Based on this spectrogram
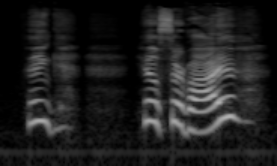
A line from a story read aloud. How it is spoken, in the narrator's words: Hoi Song gasped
